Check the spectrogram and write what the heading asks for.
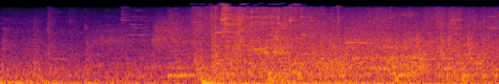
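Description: A train car rumbles and clatters along the rails in a steady, dense roar that swells louder about a second in, with low rhythmic knocks beneath and no voices.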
